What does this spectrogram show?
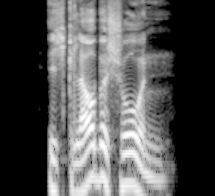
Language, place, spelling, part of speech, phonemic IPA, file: German, Berlin, ich glaube schon, phrase, /ɪçˈɡlaʊ̯bəˌʃoːn/, De-Ich glaube schon..ogg
- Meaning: I think so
